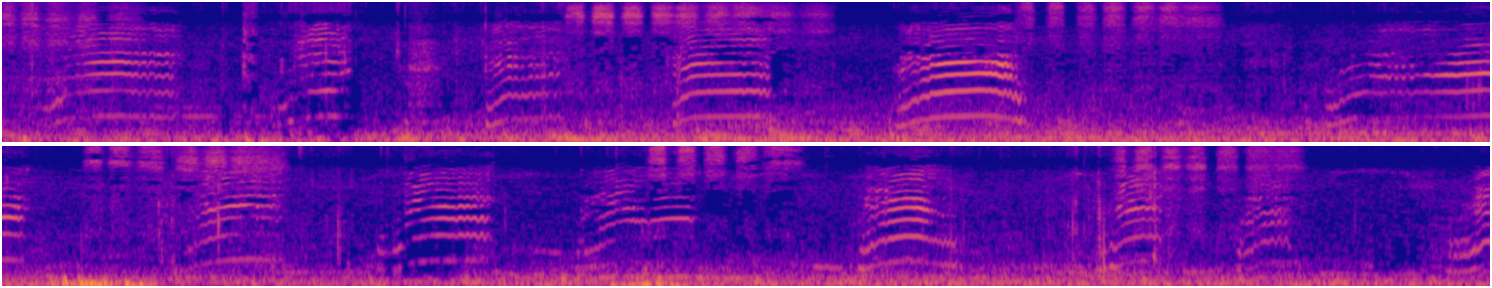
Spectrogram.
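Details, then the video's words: Several cats paw and bump the camera while meowing loudly: about a dozen arched, rising-then-falling meows, often overlapping, with knocks and rustling against the microphone and a steady low rumble underneath. "Cute unbelievable cats hit my camera and meow loudly"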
